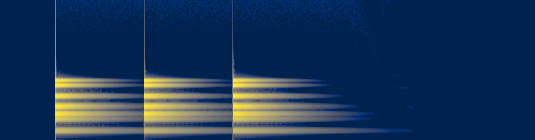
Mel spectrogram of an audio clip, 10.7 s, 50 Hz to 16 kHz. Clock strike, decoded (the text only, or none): 3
